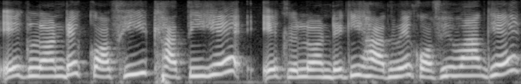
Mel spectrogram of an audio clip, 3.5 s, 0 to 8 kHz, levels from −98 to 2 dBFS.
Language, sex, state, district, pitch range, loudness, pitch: Hindi, female, Bihar, East Champaran, 265-335 Hz, -16 LUFS, 295 Hz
